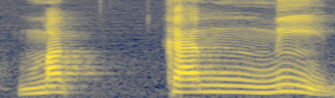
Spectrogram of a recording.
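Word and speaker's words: مكني: enggak salah ya Nah sebenarnya itu lafaznya adalah makanani kan Na dan ni kan dua huruf yang sama mutamatilain sama-sama berharakat berarti Kabir Nah di sini dibaca makkanni itu pengecualian kalau yang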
